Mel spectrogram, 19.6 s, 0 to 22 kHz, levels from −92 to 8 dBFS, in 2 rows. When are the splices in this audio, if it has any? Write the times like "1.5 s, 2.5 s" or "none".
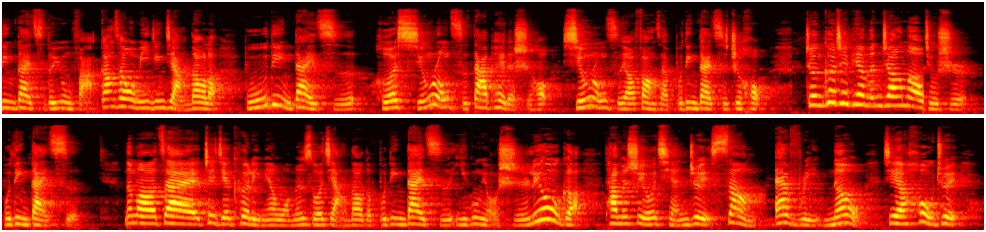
7.9 s, 9.2 s, 17.5 s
